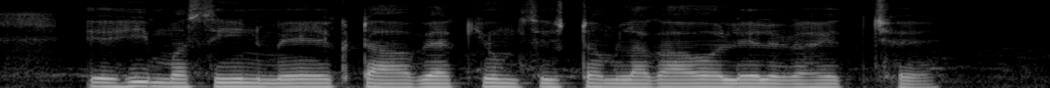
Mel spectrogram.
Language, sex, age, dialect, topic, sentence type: Maithili, male, 18-24, Southern/Standard, agriculture, statement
